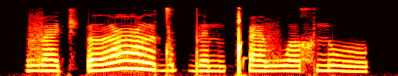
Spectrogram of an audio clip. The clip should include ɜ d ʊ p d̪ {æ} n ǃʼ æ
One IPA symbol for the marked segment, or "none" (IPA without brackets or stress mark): ɛ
